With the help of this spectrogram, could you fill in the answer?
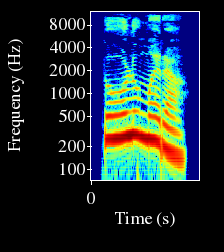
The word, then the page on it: ತೋಳ್ಮುರಿ: tōḷmuri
